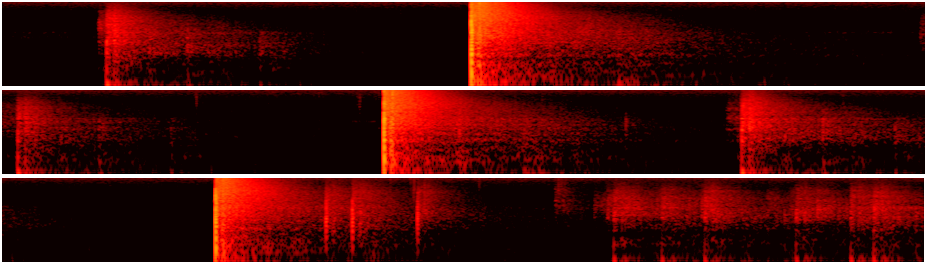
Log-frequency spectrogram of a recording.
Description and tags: Fireworks in a small valley, over a lake. Small, pops with distant echo
Echo, Pop, Firecracker, Boom, Fireworks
